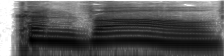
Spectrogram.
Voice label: "convolvement", English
